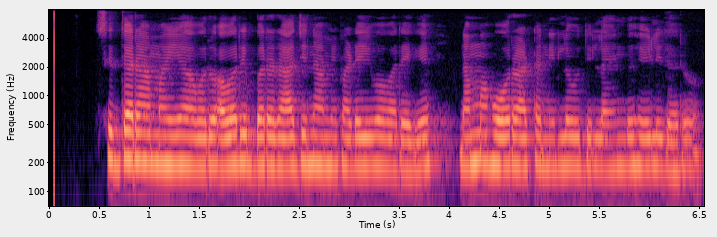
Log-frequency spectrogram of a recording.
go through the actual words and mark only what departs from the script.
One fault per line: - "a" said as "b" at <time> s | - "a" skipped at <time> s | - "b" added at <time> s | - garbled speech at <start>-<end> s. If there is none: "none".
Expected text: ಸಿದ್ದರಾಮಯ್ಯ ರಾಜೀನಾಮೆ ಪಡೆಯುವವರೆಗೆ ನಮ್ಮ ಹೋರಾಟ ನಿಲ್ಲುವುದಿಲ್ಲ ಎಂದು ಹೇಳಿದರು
- "ಅವರು ಅವರಿಬ್ಬರ" added at 1.4 s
